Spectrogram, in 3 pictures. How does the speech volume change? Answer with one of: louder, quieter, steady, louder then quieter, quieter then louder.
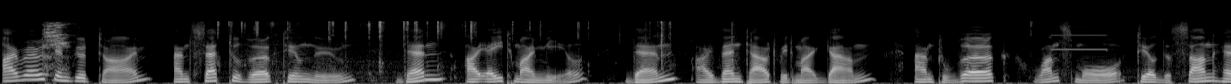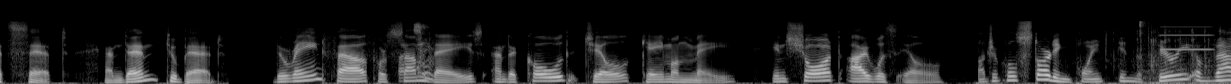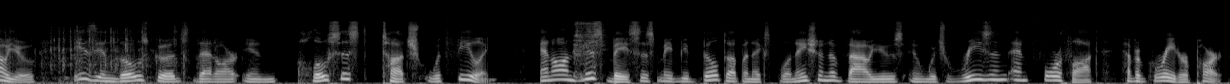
steady.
